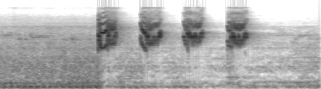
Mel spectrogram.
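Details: Shrill lovebird chirping, played as a lure for young lovebirds still learning to sing. Four loud, rasping high chirps come at roughly third-second intervals over a faint low hum.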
